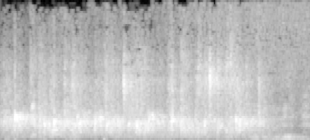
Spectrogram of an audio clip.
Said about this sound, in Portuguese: Quantos podem aplaudir o Senhor Jesus, amém?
